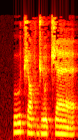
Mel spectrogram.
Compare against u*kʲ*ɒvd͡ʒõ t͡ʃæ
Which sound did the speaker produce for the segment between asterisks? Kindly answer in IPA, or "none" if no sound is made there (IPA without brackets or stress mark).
t͡ʃ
